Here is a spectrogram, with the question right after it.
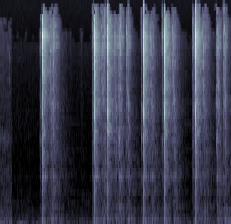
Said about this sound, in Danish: Hun havde fået en skrivemaskine hjem, og den havde en hård og fred lyd. Rystende krøb den lille pige til sidst i seng igen og faldt om sider i søvn, mens lyden af skrivemaskinen værkede som små hammerslag i det lille trætte hoved.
